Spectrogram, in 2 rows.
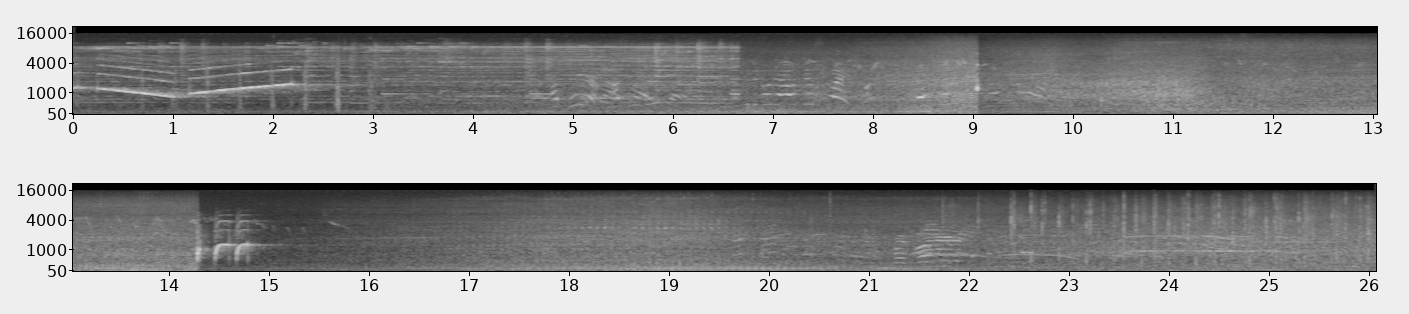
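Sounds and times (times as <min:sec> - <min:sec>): police siren chirp: 0:00.0 - 0:02.6, 0:14.3 - 0:15.1
roadside background noise: 0:00.0 - 0:26.0.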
